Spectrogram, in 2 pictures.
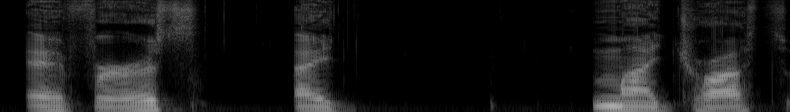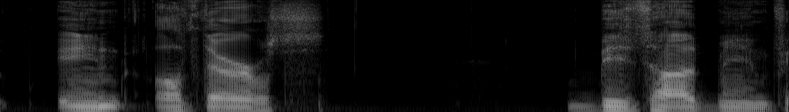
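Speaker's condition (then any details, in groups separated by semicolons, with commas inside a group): Traumatic brain injury from tumour; speech affected, in speech therapy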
